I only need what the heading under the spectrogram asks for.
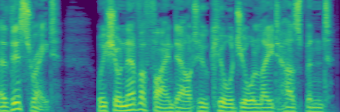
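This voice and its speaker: A man voicing a police inspector who questions a witness in a measured, firm way. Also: fairly low pitch, a bit bright, no echo, clean studio sound, close to an everyday voice. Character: stern, patient male police inspector. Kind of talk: audiobook character voice.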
